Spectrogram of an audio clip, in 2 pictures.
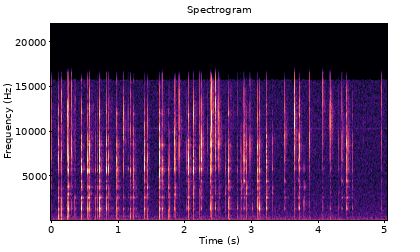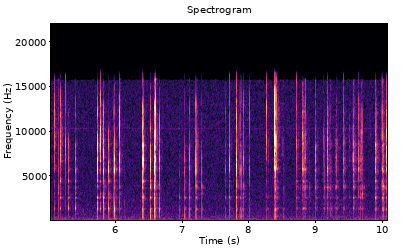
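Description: A medium clear glass candle jar filled with candle wax and topped with a wooden lid is held in the hands and tapped with long acrylic nails on its glass sides and lid. The result is quiet, rapid bursts of sharp, bright clicks and ticks concentrated in the high frequencies, each dying away almost instantly, with brief pauses between flurries.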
